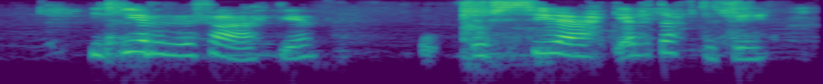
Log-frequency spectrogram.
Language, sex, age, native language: Icelandic, female, 11, Icelandic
